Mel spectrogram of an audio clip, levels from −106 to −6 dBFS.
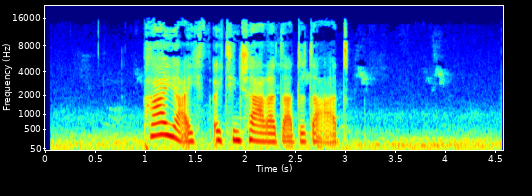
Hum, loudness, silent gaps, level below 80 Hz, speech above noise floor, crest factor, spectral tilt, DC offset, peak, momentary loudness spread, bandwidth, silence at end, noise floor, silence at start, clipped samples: none; -21 LUFS; none; -46 dBFS; 21 dB; 18 dB; -4.5 dB/octave; under 0.1%; -4 dBFS; 25 LU; 16 kHz; 0.05 s; -41 dBFS; 0.05 s; under 0.1%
